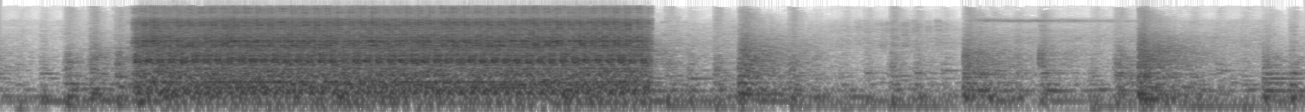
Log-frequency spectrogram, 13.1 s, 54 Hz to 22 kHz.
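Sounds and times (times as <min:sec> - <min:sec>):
loud steady motor: 0:01.3 - 0:06.6.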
